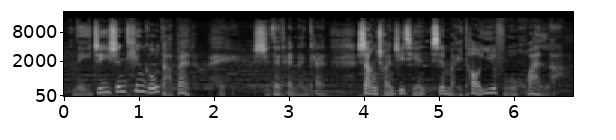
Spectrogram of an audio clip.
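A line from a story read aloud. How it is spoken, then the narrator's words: Calm, indifferent. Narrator (Chinese): 霍格 并没有生气，只是淡淡的说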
